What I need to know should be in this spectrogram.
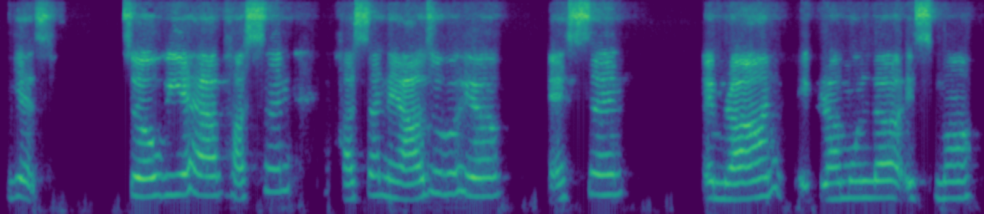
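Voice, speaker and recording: A woman's voice: high voice, a little slow, a little mellow, no echo, low-quality recording. A woman teaching a spoken English lesson to a group on an online call, encouraging and prompting participants. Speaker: English teacher hosting a webinar.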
